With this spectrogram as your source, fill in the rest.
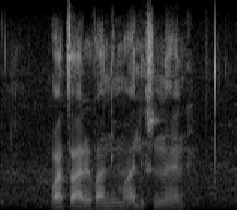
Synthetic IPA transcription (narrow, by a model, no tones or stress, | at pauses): βa̰t͡saɾiβanimaliʂinɛːnɛ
